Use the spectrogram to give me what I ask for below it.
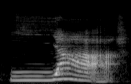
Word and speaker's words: ja: 'J's in German make 'y' sounds so, like saying a basic 'yes' is the word Ja (yah).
